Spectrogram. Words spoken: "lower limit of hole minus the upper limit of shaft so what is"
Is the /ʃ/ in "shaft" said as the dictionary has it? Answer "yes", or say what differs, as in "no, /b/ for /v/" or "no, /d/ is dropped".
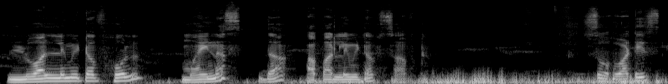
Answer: no, /s/ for /ʃ/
